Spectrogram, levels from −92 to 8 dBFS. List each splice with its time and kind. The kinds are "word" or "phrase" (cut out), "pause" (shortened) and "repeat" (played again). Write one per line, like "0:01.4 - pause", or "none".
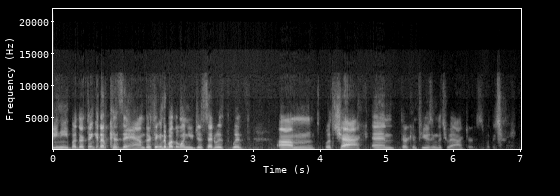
none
